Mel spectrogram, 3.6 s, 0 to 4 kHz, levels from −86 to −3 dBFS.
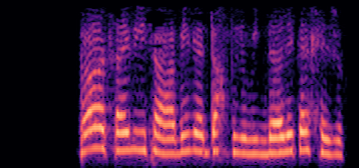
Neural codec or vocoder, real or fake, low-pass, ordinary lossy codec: codec, 16 kHz, 1.1 kbps, Voila-Tokenizer; fake; 3.6 kHz; MP3, 24 kbps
